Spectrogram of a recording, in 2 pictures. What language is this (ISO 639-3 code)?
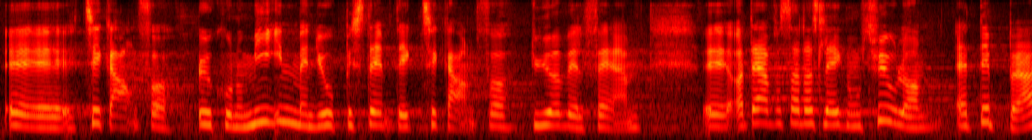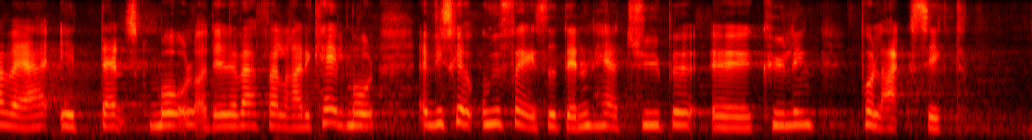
dan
